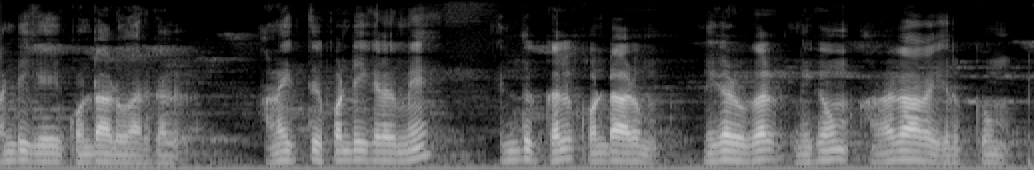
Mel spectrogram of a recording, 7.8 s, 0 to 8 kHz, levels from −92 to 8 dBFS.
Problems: background sounds at intervals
